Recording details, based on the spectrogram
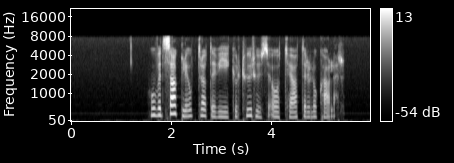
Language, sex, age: Norwegian, female, 30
